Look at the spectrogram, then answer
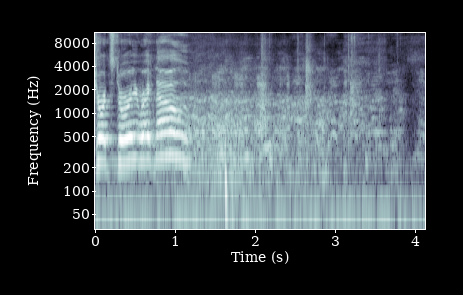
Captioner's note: laughing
